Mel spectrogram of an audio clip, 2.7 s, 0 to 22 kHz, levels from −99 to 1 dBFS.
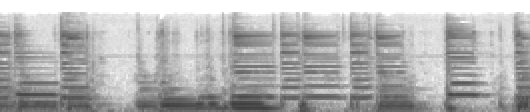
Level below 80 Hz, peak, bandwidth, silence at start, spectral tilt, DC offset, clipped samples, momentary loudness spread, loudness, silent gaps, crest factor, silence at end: -50 dBFS; -18 dBFS; 14 kHz; 0 s; -4.5 dB/octave; under 0.1%; under 0.1%; 5 LU; -33 LUFS; none; 16 dB; 0 s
